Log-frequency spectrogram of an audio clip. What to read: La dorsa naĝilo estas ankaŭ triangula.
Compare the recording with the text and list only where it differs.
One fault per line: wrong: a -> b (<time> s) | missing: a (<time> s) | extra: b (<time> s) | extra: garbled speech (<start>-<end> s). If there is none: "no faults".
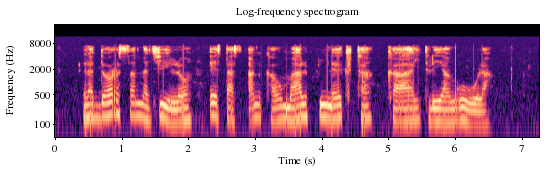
extra: malpli rekta kaj (3.5 s)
